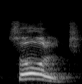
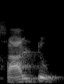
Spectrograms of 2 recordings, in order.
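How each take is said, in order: First: The word ends cleanly on the t sound. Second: An extra vowel is added after the final t. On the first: The speaker calls it right. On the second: The speaker calls it wrong.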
